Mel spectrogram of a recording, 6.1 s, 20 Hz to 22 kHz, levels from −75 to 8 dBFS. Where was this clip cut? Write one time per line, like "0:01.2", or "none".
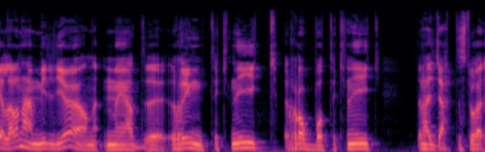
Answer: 0:03.6
0:05.1

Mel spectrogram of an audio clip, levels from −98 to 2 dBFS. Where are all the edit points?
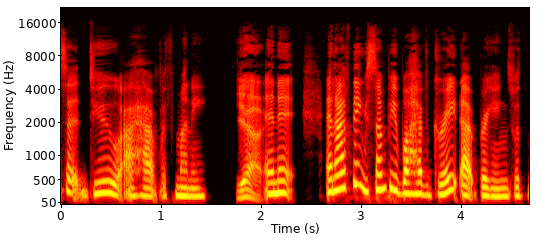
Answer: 0:02.0

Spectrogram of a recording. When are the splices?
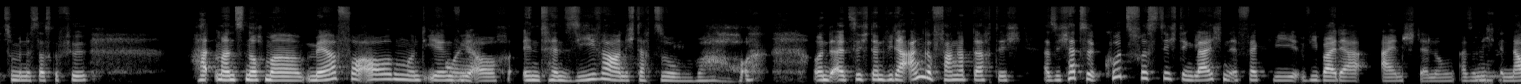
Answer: none

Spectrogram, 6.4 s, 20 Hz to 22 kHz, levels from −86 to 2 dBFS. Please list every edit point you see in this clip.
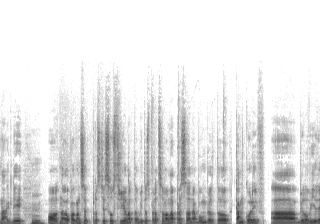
0:01.2
0:04.6

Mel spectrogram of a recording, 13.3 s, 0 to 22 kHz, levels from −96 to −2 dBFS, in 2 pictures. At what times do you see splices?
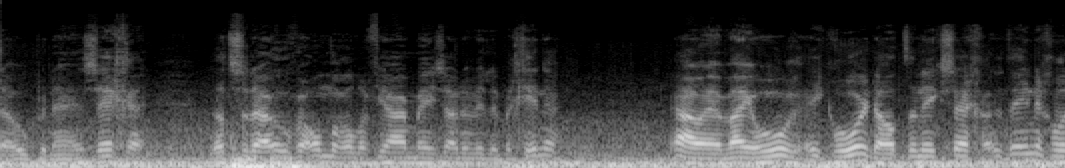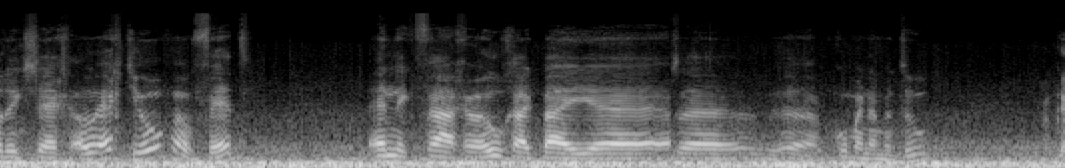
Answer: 0:08.9
0:10.8

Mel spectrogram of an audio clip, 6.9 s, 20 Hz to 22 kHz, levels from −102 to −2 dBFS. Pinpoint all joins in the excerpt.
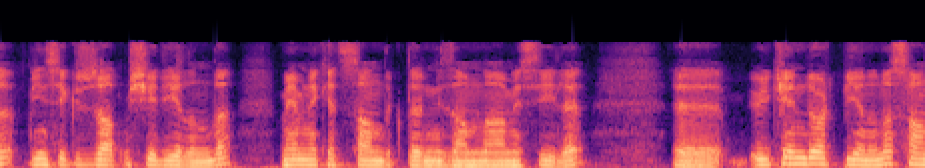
0:05.6

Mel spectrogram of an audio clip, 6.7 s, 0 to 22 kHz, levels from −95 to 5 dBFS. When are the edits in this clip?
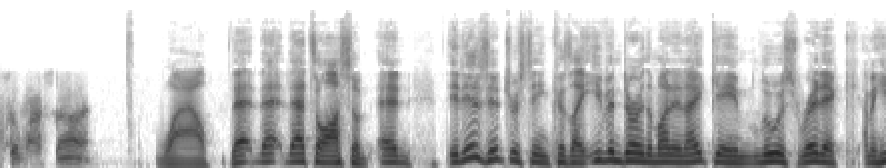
none

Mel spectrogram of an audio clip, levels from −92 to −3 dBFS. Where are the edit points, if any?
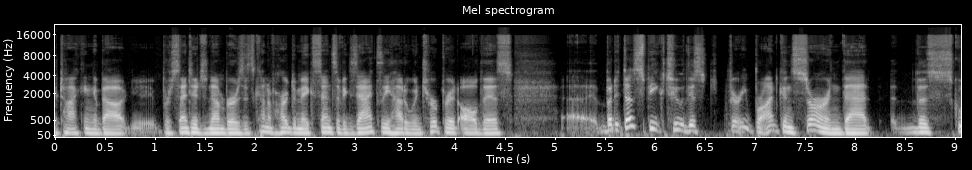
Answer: none

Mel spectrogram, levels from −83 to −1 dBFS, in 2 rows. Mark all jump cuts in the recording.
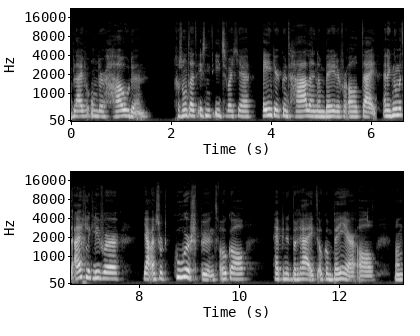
0:03.7
0:06.1
0:09.6

